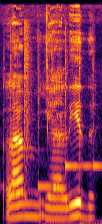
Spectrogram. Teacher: Qalqalah sugra adalah huruf qalqalah yang berharakat sukun. Dibaca dengan memantulkan suara, namun pantulannya kecil atau tidak terlalu kuat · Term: qalqalah sugro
